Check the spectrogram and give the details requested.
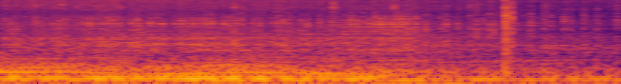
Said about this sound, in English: A little before nightfall, I drove to the outskirts of San Juan, to a big grassy lot where hundreds of people were showing up in cars with souped-up engines.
